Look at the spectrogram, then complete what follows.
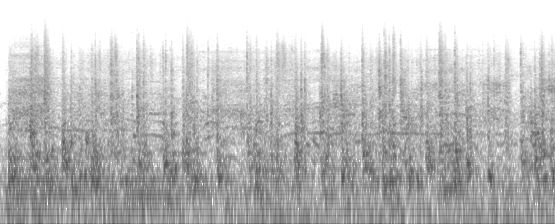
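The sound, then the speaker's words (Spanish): A mass of zombies bangs about upstairs in a house, with many irregular dull thuds, knocks and thumps over a continuous noisy rumble, steady in loudness throughout. “mientras arriba la masa de zombies deambula golpeando.”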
